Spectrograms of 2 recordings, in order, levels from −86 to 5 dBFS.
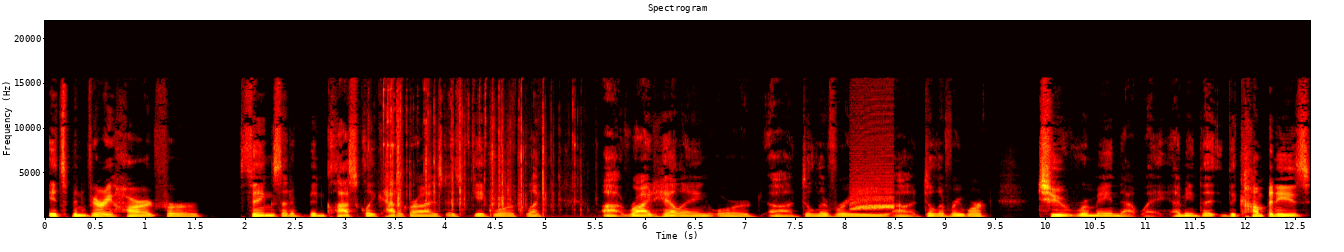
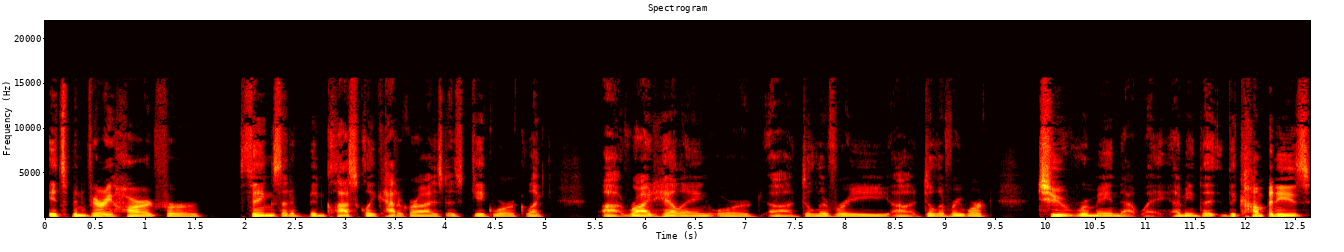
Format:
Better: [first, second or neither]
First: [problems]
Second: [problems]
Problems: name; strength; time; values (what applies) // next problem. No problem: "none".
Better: second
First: jangling keys; noticeable; from 3.5 to 5.5 s; peak 8 dB below the speech // alarm; noticeable; at 8 s; peak 3 dB below the speech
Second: none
